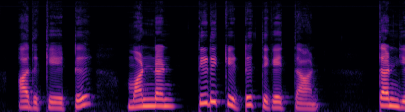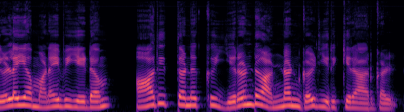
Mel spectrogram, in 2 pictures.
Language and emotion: Tamil, neutral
